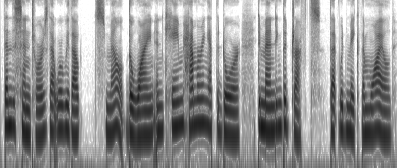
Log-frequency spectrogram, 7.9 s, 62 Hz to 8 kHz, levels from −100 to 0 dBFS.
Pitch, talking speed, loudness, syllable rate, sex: 180 Hz, 175 wpm, -19 LUFS, 4.3 syllables/s, female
